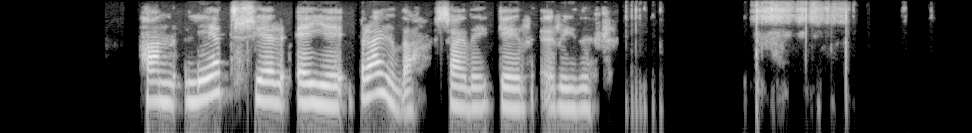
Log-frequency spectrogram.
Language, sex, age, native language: Icelandic, female, 30-39, Icelandic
